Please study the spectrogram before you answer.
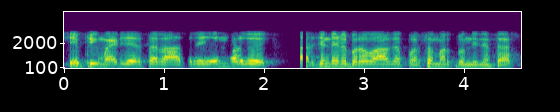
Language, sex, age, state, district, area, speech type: Kannada, male, 30-45, Karnataka, Belgaum, rural, conversation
